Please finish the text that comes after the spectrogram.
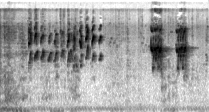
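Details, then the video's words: Budgerigar breeding pair kept as pets: a rapid run of about a dozen short bright chirps, then two harsher noisy squawk-like calls after a pause, over a faint low hum. "Cute Budgies Chirping Sounds"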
